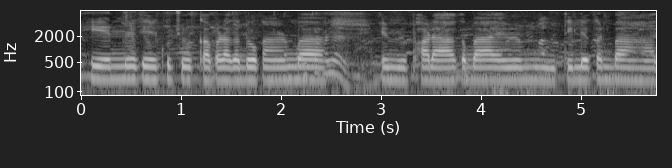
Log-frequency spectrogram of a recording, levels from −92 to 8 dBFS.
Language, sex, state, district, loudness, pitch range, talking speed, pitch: Maithili, male, Bihar, Vaishali, -26 LUFS, 185-195 Hz, 135 wpm, 190 Hz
